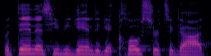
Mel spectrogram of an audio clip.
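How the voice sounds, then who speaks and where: A fast-talking man with a high voice preaches to his congregation, keeping things lively and full of jokes. He drifts off on tangents, with fillers and restarts, before steering back on track.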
